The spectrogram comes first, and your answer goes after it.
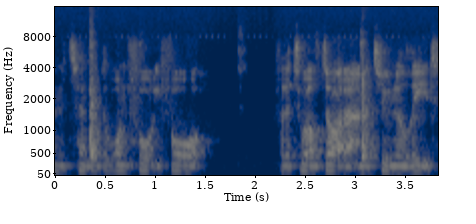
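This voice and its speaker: Talking at a fairly quick pace, a man with a Northumbrian accent keeps a monotone, flat intonation. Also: big swings in loudness. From northern England, Northumberland. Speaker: darts commentator. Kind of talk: live commentary.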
